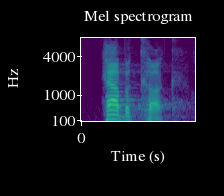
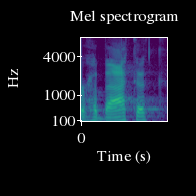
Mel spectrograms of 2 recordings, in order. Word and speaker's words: Habakkuk: Habakkuk, or if you prefer Habakkuk, it's pronounced both ways.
